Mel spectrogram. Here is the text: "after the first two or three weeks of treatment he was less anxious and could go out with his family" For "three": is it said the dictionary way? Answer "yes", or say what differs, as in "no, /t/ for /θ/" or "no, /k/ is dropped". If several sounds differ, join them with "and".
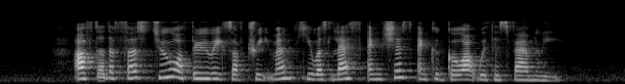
yes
